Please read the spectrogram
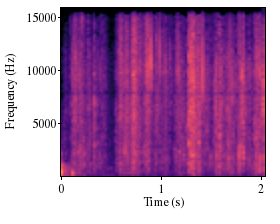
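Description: Clear plastic shrink-wrap being peeled and torn off a CD digipak, crinkling and crackling irregularly.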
